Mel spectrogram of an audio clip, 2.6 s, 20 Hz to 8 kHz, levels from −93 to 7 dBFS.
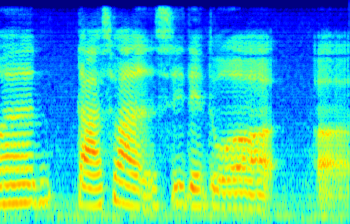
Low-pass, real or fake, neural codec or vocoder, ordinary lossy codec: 7.2 kHz; fake; vocoder, 24 kHz, 100 mel bands, Vocos; none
